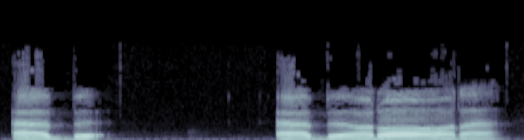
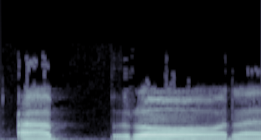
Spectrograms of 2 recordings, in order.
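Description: First: اب with the ب bounced audibly; slow ابرار with an echoing release of ب; qalqalah on ba. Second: ابرار with the ب stopped dead, no bounce; ba without qalqalah. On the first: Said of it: "حرف با ساکن هست". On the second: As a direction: close the ب of ابرار and leave it unreleased. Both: Shown as a demonstration.

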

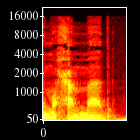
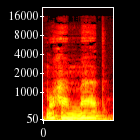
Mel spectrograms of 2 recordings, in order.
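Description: First: محمد with a throaty ḥ; محمد with a pharyngeal ḥ; correct Arabic ḥ. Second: محمد with an ordinary h; Persian h. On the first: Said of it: "به تلفظ صحیح این کلمات دقت بفرمایید". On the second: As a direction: say محمد with a light breathy h. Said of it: "به جای". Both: Shown as a demonstration.

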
